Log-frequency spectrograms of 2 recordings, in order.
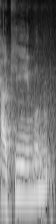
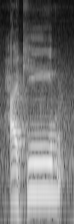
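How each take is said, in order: First: The word ends with a final n sound. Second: The word ends with a faint, lowered vowel. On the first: The speaker calls it wrong. "ما منقول حكيم، ما بنجيب تنوين" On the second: The speaker calls it right. "التنوين يحذف ونخفض صوتنا بالضمة"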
